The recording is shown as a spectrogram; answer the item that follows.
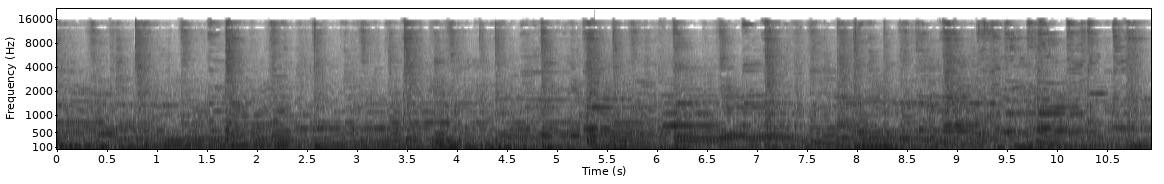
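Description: Live blues band playing an instrumental passage: an electric bass line under strummed and picked guitars, with a steady beat of percussive hits.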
